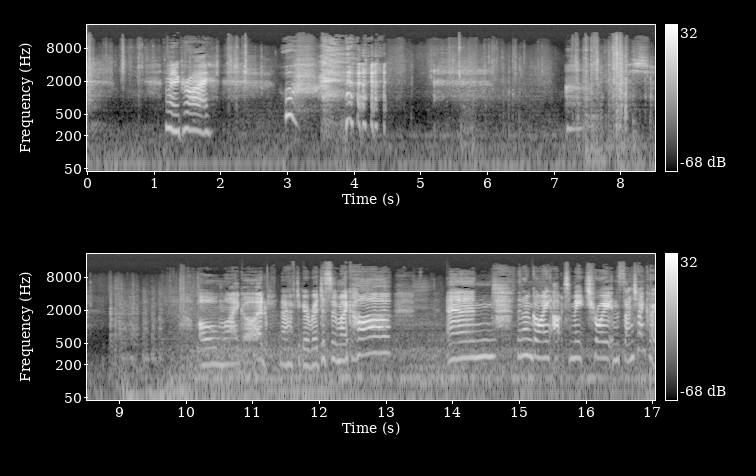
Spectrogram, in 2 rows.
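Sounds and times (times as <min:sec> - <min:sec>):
low rumble: 0:00.0 - 0:17.0
woman laughing excitedly: 0:03.1 - 0:04.5.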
